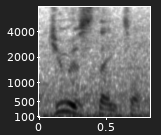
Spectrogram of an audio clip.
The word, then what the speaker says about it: PabloDewastator: And the name of the player is PabloDewastator. I think I've pronounced that correctly. Dewastator, as with a D.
